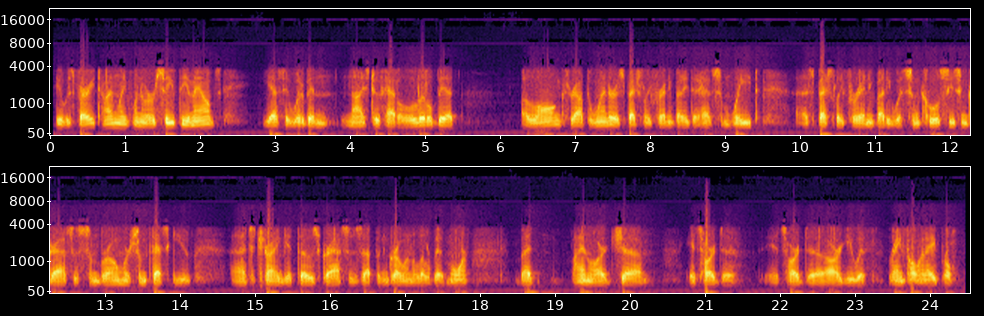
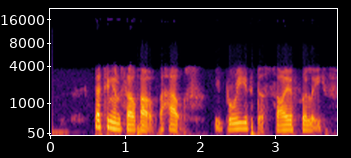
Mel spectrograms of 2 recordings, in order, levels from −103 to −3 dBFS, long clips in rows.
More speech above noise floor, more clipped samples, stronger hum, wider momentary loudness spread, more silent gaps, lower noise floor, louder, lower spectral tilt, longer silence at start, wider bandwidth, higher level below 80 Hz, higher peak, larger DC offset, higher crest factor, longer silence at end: first, 45 dB vs 31 dB; neither; neither; about the same, 10 LU vs 11 LU; neither; first, -61 dBFS vs -54 dBFS; first, -16 LUFS vs -23 LUFS; second, -5 dB/octave vs -11 dB/octave; second, 0.1 s vs 0.6 s; first, 7.2 kHz vs 4.2 kHz; second, -54 dBFS vs -46 dBFS; about the same, -2 dBFS vs -4 dBFS; neither; about the same, 16 dB vs 18 dB; about the same, 0.2 s vs 0.2 s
